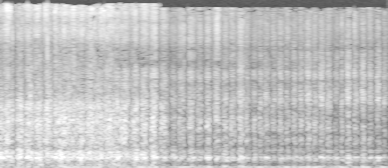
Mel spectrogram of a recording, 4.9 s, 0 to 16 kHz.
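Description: Long manicured nails scratch fast across a black foam windscreen on a desktop microphone. The result is a dense, muffled, rumbling scratch with a low hum around 238 Hz. It runs in quick, uneven strokes at a steady level, slightly louder in the first two seconds.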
